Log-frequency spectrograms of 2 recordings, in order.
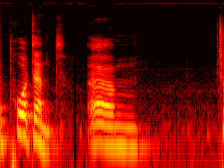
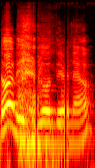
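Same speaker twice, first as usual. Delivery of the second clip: playful teasing; 3 semitones higher, 9 dB louder than usual. Real, not acted. Teasing host cuts in.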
